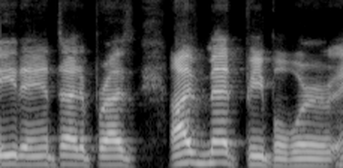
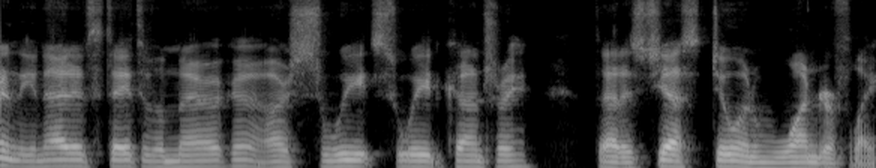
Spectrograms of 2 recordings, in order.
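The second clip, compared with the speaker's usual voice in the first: low, fake calming, sarcastically soothing and reassuring voice; 5 semitones lower, 7 dB quieter than usual. Host moving on to the next news story, mock soothing voice. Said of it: "my soothing voice".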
